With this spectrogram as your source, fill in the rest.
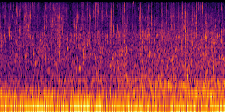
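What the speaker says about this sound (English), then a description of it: "Now, slowly pour a pitcher of water over the top." Water slowly poured from a pitcher over a mound of sand, soil, pebbles and mud, giving a steady, continuous splashing pour that stays close and even throughout.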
